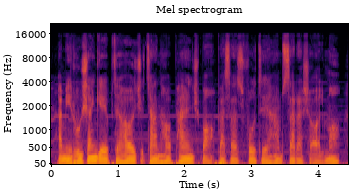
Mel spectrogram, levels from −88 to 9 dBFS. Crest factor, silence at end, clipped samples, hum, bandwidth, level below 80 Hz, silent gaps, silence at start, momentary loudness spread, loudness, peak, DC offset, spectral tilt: 14 dB; 0 s; under 0.1%; none; 16 kHz; -28 dBFS; none; 0 s; 8 LU; -20 LUFS; -4 dBFS; under 0.1%; -5.5 dB/octave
